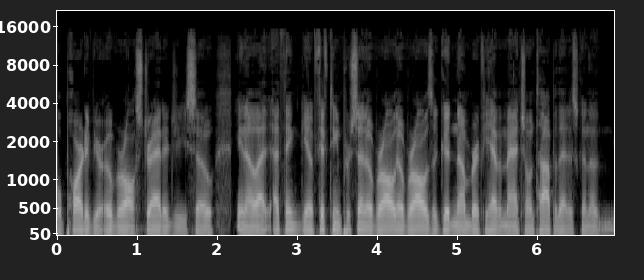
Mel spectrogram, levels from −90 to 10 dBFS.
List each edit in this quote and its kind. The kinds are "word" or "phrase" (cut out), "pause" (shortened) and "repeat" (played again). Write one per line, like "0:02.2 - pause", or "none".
0:02.2 - pause
0:04.2 - repeat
